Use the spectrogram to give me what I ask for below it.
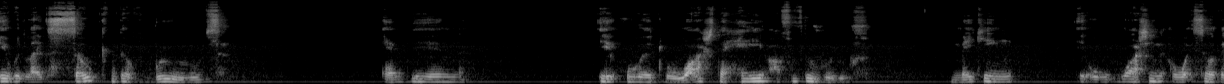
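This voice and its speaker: A man with an American accent, medium pitch, fairly even intonation and a somewhat breathy quality, speaking at a very slow pace with long, frequent pauses. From California. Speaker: English teacher. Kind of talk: tutorial. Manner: casual with many fillers.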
